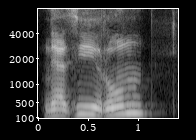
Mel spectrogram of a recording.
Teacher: Ona görə zini uzadırıq. Pəltək zə hərfidir. İki səs qədər uzadırıq. Nəzirun. Nəzirunda burda görürsüz ixva yazılıb.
